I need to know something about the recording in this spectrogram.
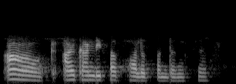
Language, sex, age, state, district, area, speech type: Tamil, female, 18-30, Tamil Nadu, Krishnagiri, rural, conversation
